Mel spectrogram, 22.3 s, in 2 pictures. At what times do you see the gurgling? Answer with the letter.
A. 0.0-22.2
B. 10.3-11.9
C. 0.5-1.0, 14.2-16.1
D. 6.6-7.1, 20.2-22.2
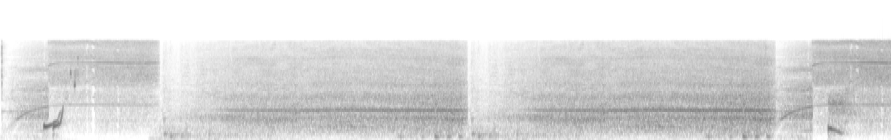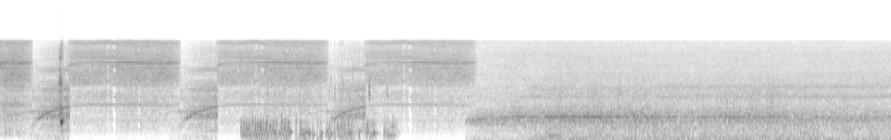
C.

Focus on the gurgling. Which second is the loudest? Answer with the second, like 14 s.
1 s.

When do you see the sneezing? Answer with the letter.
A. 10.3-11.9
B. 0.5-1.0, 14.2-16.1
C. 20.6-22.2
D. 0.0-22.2
A.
